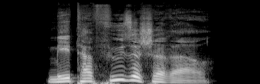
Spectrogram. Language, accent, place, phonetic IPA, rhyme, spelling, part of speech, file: German, Germany, Berlin, [metaˈfyːzɪʃəʁɐ], -yːzɪʃəʁɐ, metaphysischerer, adjective, De-metaphysischerer.ogg
- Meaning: inflection of metaphysisch: 1. strong/mixed nominative masculine singular comparative degree 2. strong genitive/dative feminine singular comparative degree 3. strong genitive plural comparative degree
